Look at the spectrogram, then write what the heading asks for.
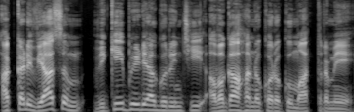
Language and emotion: Telugu, neutral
